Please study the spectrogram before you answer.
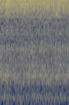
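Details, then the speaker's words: Buick Rendezvous idling: light, quick, distinct tap-tap lifter noise, heard better with the camera moved to the right, over the hissy whine of a damaged power steering pump that is quieting down. "can hear the tap, tap, tap, tap, tap, the lifter noise. The power steering pump is quieting down a little bit so you can hear a little bit better. It's a pretty distinct tapping noise."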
